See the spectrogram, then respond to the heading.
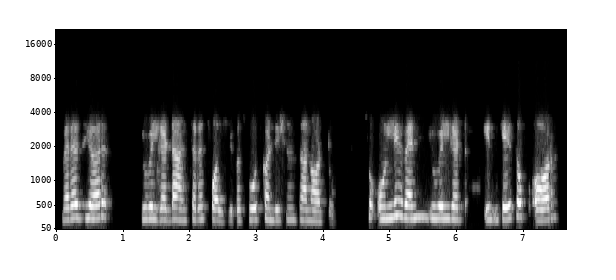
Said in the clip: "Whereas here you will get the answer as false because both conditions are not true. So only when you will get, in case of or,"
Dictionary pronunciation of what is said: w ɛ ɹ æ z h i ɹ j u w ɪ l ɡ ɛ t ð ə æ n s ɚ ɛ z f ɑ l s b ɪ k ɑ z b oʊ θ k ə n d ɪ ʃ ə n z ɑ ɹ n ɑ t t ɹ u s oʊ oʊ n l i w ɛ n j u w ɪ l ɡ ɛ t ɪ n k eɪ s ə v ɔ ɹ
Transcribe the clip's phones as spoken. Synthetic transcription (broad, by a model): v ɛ ɹ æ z h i ɹ j u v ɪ l ɡ ɛ t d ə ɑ n s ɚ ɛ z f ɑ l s b ɪ k ɑ z b oʊ t k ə n d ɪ ʃ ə n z ɑ ɹ n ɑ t t u s oʊ oʊ n l i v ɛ n j u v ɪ l ɡ ɛ t ɪ n k eɪ s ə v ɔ ɹ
